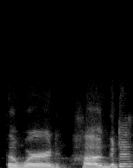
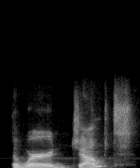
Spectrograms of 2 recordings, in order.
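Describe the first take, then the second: First: "hugged" diucapkan dengan akhiran D bersuara; hugged with D ending. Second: "jumped" said slowly ending in a crisp T. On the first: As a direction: say "hugged" with a voiced D at the end. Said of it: "ends with a D". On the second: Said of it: "ends with a T". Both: Shown as a demonstration.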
